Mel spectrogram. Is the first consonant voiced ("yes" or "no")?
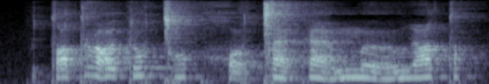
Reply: no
